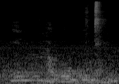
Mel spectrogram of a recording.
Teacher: 앞말과 뒷말 사이에 니은 소리가 덧나는 경우겠죠.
